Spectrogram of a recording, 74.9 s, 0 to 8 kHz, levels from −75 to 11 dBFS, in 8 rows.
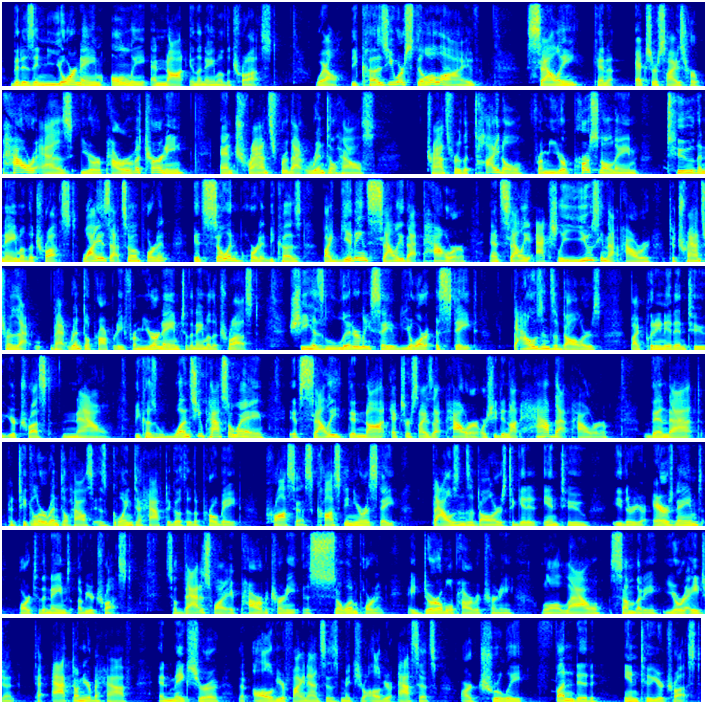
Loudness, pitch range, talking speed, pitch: -15 LUFS, 105-150 Hz, 160 wpm, 120 Hz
